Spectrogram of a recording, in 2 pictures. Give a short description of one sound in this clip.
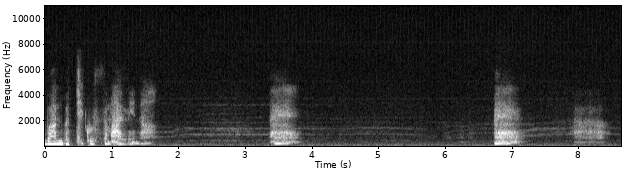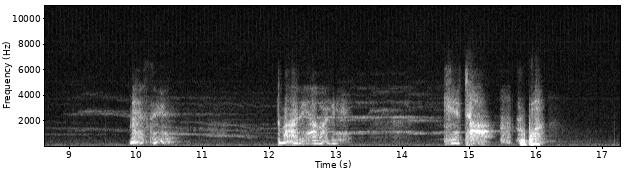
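A woman speaks in distress, close by.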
